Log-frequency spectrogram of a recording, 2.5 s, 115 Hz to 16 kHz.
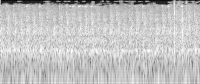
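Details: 1936 Alvis drophead coupe idling after sitting unstarted for a year, already started: steady, even idle hum with a smooth rhythm and no knocks or misfires, an old engine ticking over happily.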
